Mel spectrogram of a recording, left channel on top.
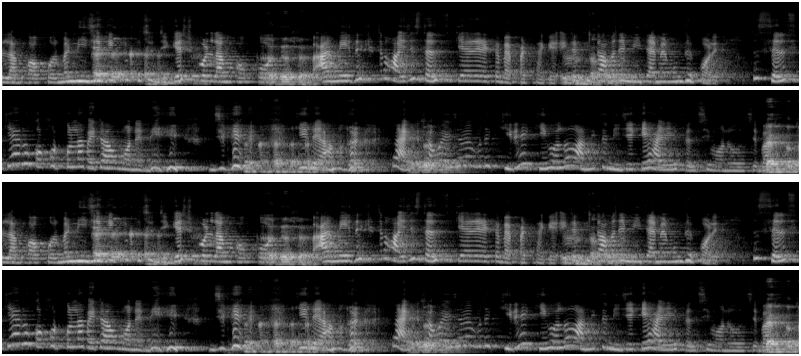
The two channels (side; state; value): both; identical; correlation 1.00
